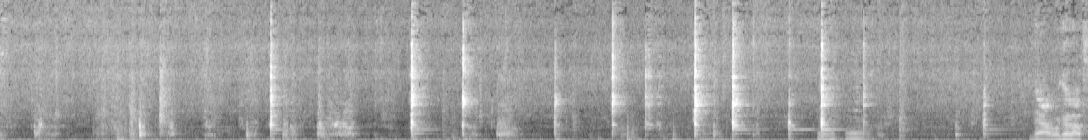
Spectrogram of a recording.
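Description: A spoon stirring tomatoes for pomodoro sauce in a pot, irregular scraping knocks and clicks against the pot over a faint simmering sizzle, with no voices.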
